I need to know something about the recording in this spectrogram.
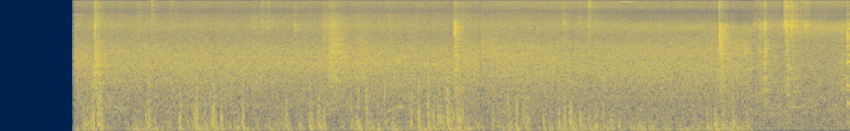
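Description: Loud, noisy ambience of a busy kebab grill: indistinct background voices over a heavy low rumble, with a few sharp clicks and clatters. It cuts in suddenly about a second in.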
